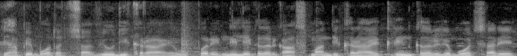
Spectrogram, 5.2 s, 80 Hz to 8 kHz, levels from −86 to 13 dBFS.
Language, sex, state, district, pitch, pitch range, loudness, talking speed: Hindi, male, Gujarat, Gandhinagar, 115 Hz, 115-120 Hz, -16 LUFS, 255 wpm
